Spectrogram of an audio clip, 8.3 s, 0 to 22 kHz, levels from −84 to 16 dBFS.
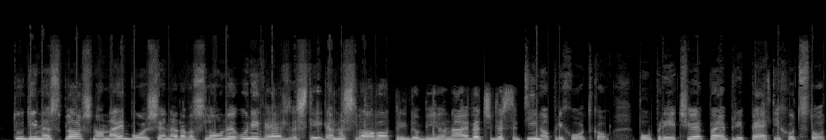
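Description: From about 0.07 s to the end, periodic USB or driver dropouts skip a sliver of audio every 0.115 s, giving steady ticks whenever speech is present. Between 2.65 and 5.27 s there's a call bitrate drop, from 40 to 9 kbps, bottoming out for about 1.9 s. Bandwidth narrows from 20 kHz to 8 kHz, so the speech goes rough and muffled.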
